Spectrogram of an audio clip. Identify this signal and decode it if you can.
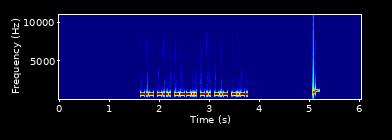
Morse code, heard as a keyed tone, about 44 wpm, 700 Hz. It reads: KB8DKC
